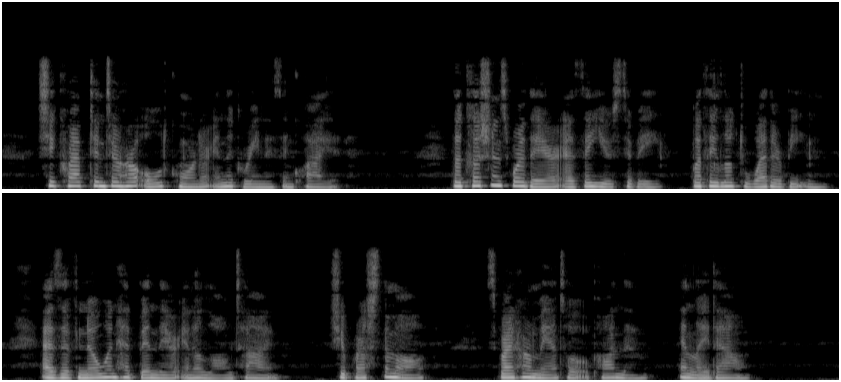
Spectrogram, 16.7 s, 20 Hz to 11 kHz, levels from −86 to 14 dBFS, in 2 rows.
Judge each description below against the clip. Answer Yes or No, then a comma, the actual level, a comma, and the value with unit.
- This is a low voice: No, high, 190 Hz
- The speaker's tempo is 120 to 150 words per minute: No, average, 170 wpm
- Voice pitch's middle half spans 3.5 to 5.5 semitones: No, average, 3.1 semitones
